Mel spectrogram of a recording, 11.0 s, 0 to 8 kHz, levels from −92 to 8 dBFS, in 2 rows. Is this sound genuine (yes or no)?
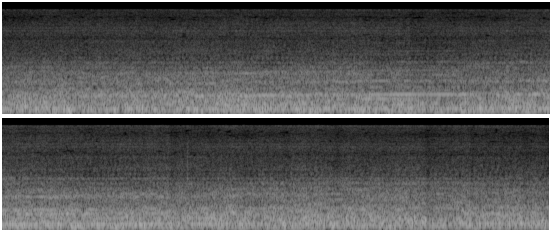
no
